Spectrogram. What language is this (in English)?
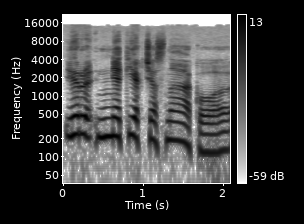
Lithuanian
